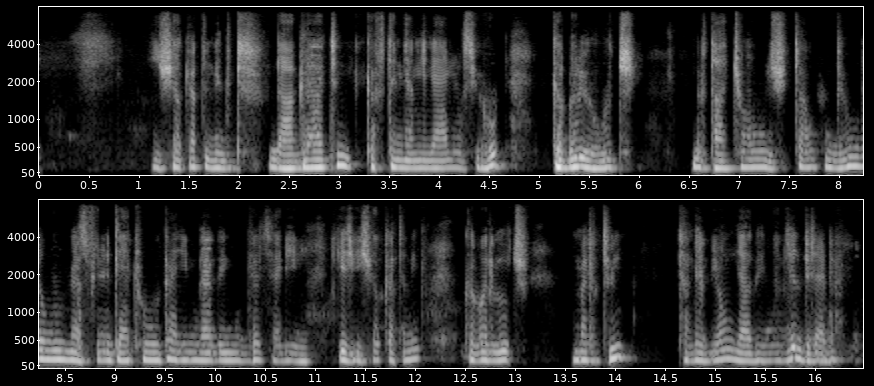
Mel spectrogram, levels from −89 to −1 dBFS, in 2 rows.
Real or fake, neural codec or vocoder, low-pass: fake; codec, 24 kHz, 0.9 kbps, WavTokenizer, medium music audio release; 7.2 kHz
